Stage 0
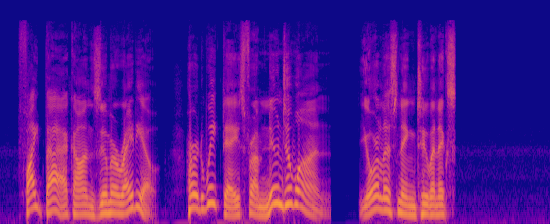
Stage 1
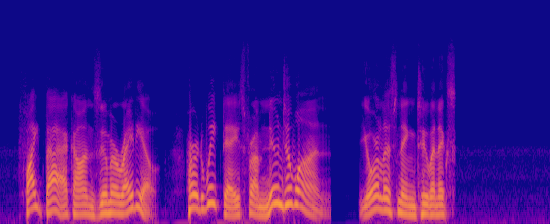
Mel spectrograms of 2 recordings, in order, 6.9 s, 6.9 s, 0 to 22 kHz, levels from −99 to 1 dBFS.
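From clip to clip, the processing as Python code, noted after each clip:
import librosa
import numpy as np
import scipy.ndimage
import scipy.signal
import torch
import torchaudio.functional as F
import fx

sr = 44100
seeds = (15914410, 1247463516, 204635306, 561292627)

y = scipy.signal.sosfilt(scipy.signal.butter(2, 1500.0, 'lowpass', fs=sr, output='sos'), x)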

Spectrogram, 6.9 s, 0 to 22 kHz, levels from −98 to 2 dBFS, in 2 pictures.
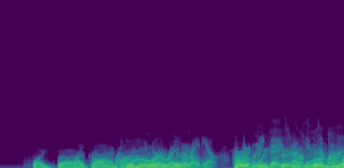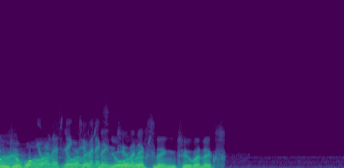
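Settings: y = fx.filter_sweep_lowpass(x, sr, from_hz=350.0, to_hz=1600.0, start_s=0.09, end_s=2.26, q=0.88)
y = fx.echo_pitch(y, sr, ms=472, semitones=4, count=2, db_per_echo=-3.0)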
